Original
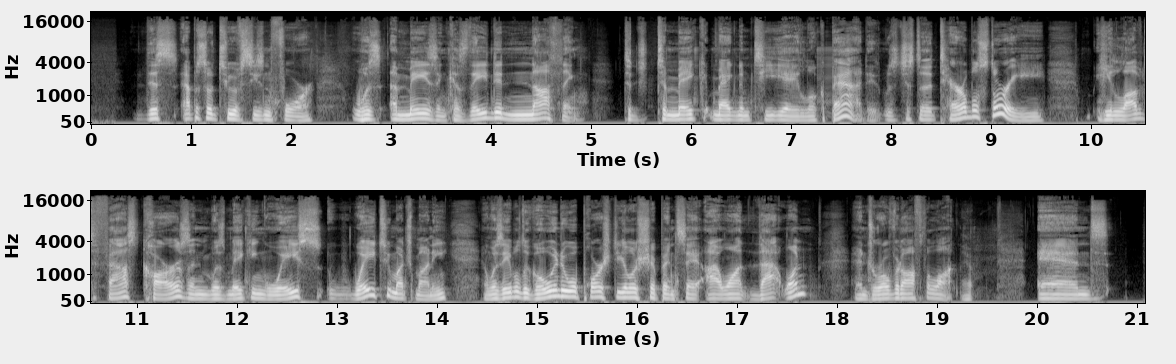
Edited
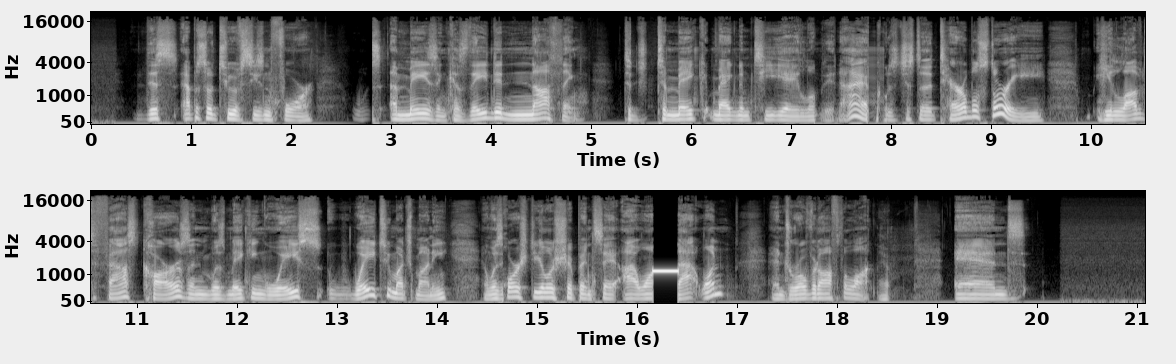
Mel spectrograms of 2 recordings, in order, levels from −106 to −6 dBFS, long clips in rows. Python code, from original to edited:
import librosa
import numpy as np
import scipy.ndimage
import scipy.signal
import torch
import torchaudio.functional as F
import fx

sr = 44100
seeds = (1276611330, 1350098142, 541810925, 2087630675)

y = fx.studio_fade_out(x, sr, start_s=2.0, length_s=0.81)
y = fx.edit(y, sr, fx.reverse_span(start_s=7.23, length_s=0.72),
    fx.cut(start_s=14.65, length_s=0.83),
    fx.bleep(start_s=16.98, length_s=0.26, hz=1200.0, db=-9.0), tone=tone)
